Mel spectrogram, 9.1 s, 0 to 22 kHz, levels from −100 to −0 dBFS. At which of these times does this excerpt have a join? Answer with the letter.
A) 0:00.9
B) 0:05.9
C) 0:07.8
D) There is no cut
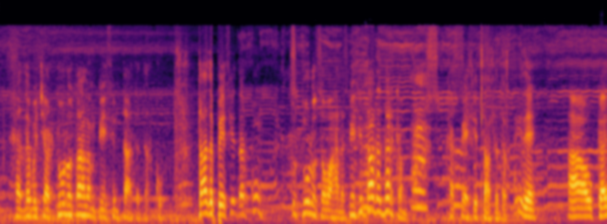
C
